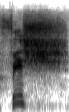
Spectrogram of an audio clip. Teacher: F-nya itu sebentar itu unvoiced, kemudian I-nya voice, kemudian S-nya lama nih unvoiced-nya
